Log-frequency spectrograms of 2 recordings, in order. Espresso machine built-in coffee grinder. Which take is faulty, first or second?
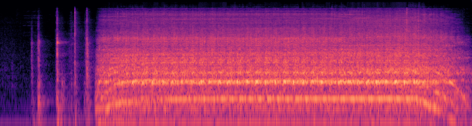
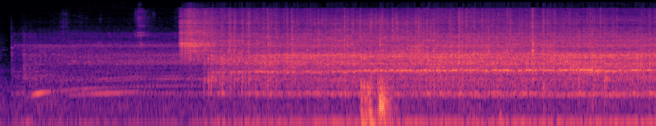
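first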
